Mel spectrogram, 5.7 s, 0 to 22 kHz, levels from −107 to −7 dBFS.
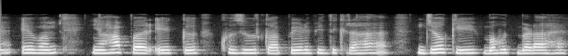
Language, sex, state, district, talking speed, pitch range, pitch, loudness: Hindi, female, Jharkhand, Palamu, 170 wpm, 215-230 Hz, 220 Hz, -16 LUFS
